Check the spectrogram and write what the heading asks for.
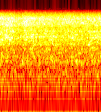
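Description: An even, steady hiss of background noise with no distinct clicks or tones.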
